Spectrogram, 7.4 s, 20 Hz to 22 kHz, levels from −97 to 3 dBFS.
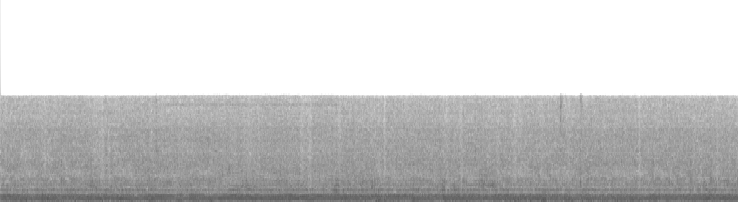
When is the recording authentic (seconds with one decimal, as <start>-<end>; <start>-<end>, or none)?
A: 0.0-1.6; 3.4-7.4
